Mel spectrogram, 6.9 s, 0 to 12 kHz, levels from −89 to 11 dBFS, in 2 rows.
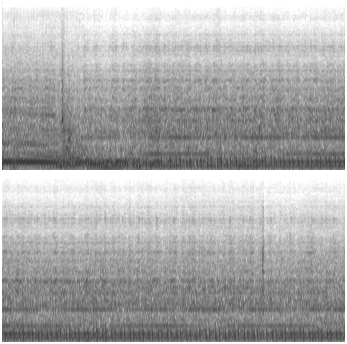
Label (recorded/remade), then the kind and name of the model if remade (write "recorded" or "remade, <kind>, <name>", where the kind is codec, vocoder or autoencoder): recorded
